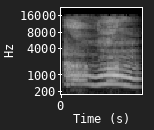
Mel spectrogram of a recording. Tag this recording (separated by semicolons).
bits; reaper; 16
